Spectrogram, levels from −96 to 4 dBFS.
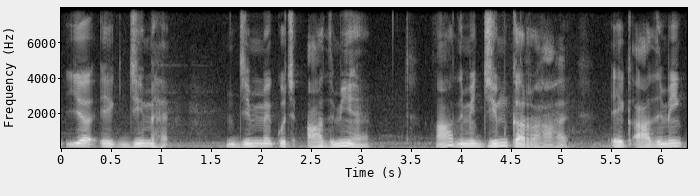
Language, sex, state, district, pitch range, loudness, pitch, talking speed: Hindi, male, Chandigarh, Chandigarh, 120-145 Hz, -15 LUFS, 135 Hz, 155 wpm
